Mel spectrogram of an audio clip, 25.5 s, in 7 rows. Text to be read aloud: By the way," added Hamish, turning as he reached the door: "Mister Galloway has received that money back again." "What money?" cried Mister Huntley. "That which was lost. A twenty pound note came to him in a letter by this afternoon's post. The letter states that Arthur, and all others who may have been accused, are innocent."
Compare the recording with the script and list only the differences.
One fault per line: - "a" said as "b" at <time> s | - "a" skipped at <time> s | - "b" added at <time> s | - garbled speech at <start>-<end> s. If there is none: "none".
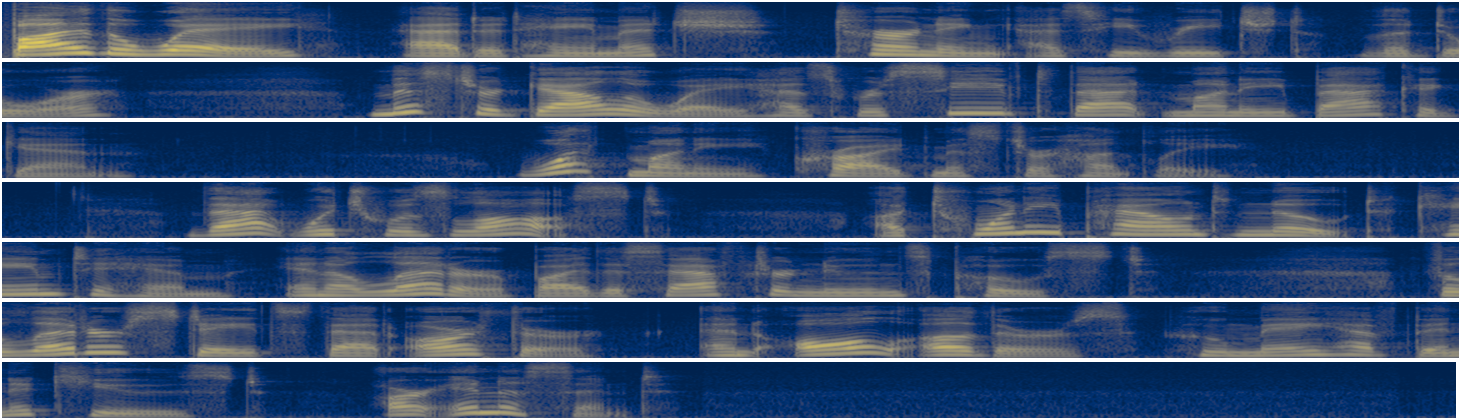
none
